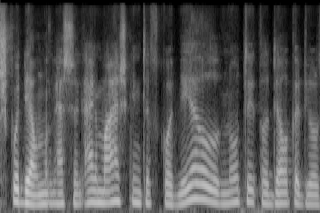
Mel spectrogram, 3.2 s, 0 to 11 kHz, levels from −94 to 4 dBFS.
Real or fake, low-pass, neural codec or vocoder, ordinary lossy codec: fake; 9.9 kHz; codec, 16 kHz in and 24 kHz out, 0.8 kbps, FocalCodec, streaming, 65536 codes; MP3, 96 kbps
